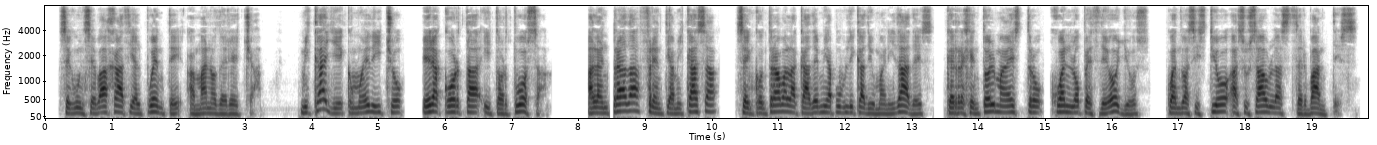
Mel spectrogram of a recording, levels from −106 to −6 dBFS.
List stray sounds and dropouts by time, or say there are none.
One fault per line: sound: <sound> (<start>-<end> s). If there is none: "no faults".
sound: dropout (8.5-8.5 s)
